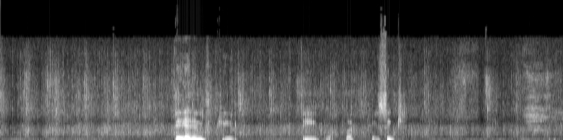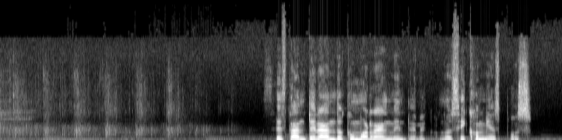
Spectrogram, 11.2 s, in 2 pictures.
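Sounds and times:
audience applause: 0.0s - 8.0s
speech: 1.7s - 4.2s, 8.4s - 11.0s.

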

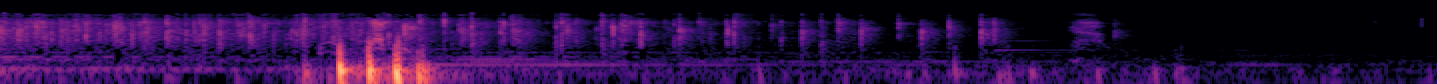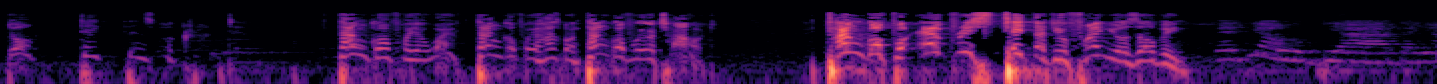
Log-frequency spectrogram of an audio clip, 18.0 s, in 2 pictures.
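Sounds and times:
audience clapping hands: 0.0s - 6.4s
speech: 11.4s - 13.6s, 14.2s - 17.6s.

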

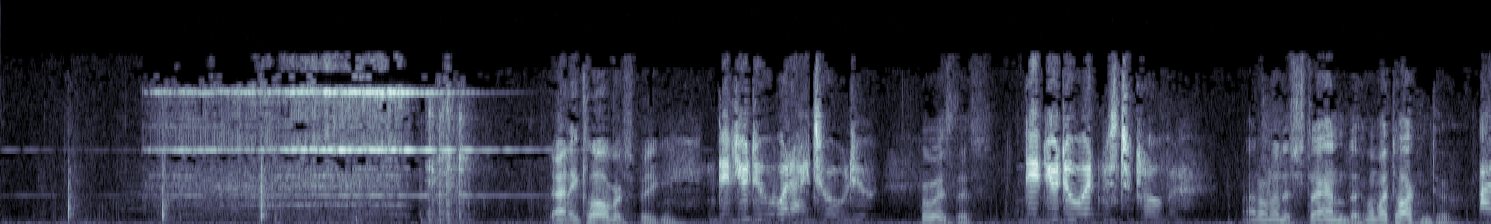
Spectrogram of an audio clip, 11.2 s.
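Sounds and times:
telephone ringing: 0.0s - 4.2s
speech: 4.1s - 11.0s.

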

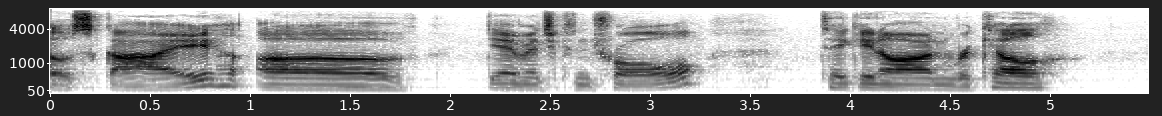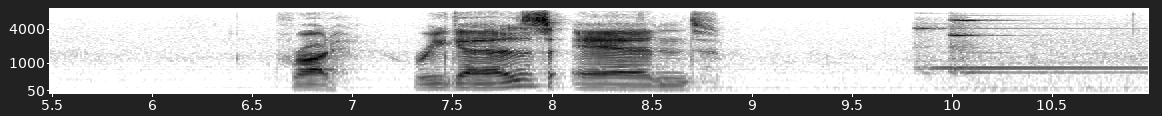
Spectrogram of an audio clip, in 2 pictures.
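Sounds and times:
speech: 0.0s - 5.1s, 6.7s - 8.9s
low hum: 0.0s - 10.9s
doorbell chiming: 9.8s - 10.9s.

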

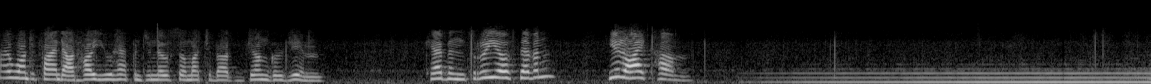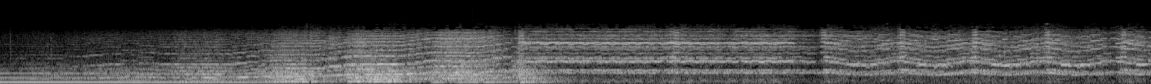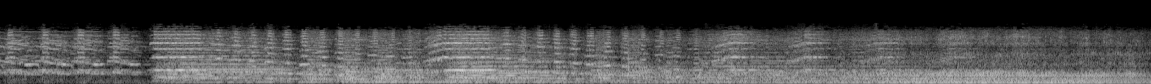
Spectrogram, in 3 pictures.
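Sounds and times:
speech: 0.1s - 3.4s, 4.3s - 7.0s
airplane engine roaring in flight: 7.4s - 17.4s, 24.6s - 34.5s
musical passage of wavering sustained tones: 7.4s - 34.5s.

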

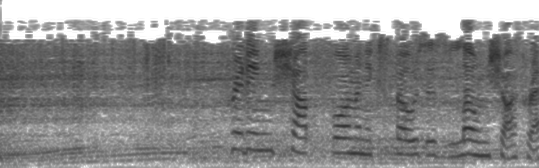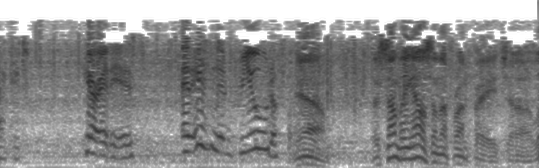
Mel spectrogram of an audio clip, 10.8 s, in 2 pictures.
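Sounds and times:
truck engines driving off: 0.0s - 10.7s
speech: 2.3s - 10.7s.

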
